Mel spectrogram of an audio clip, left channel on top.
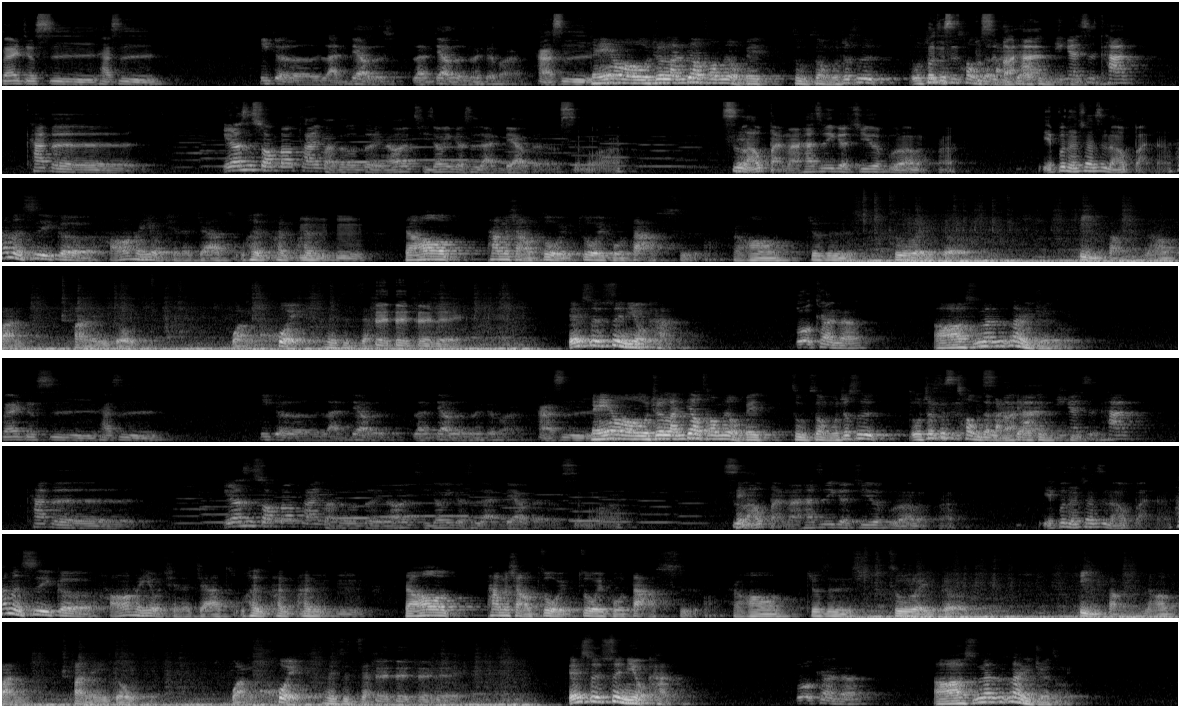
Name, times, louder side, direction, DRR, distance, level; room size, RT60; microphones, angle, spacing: voice 1, 0.0-1.6 2.6-6.0 9.2-11.4 12.0-13.1 14.0-18.0 19.0-21.3 22.2-23.5 26.5-27.2 39.0-40.0 43.3-44.0, left 5 dB, 60° left, 0.3 m, -33 dB
voice 2, 5.9-7.6 7.9-8.8 9.1-10.8 19.1-19.2 23.5-26.8 27.6-28.1 28.4-30.5 30.9-31.3 31.6-33.2 34.3-35.6 36.0-36.7 37.6-39.0 41.0-42.0 44.6-46.0, right 2 dB, 40° right, 0.5 m, -24 dB
Wind instrument woodwind instrument, 13.5-18.8, equal, 10° left, 1.8 m, -46 dB
sound 1, 31.9-40.6, equal, 45° left, 2.3 m, -30 dB
15.0 x 6.3 x 2.3 m
head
